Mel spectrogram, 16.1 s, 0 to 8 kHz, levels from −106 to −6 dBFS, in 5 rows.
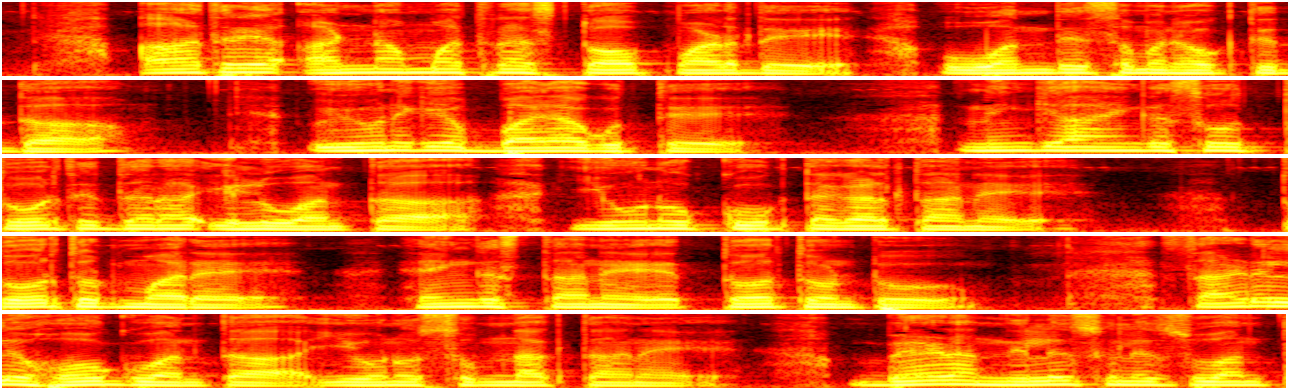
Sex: male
